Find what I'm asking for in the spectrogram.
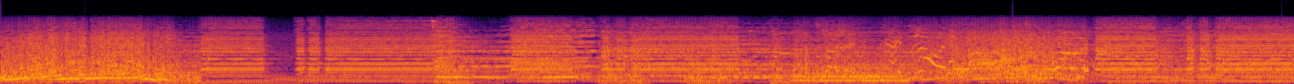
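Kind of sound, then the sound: vehicle, car engine roaring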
